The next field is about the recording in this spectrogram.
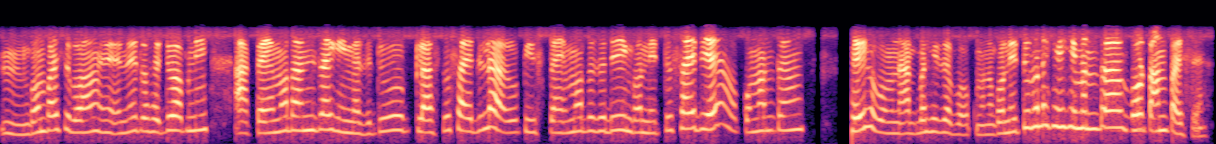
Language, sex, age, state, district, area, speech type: Assamese, female, 30-45, Assam, Majuli, urban, conversation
